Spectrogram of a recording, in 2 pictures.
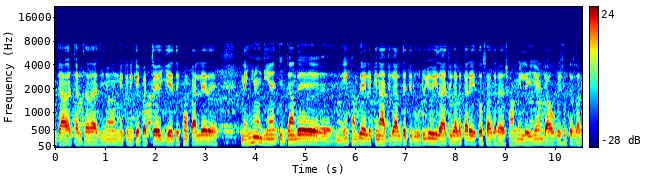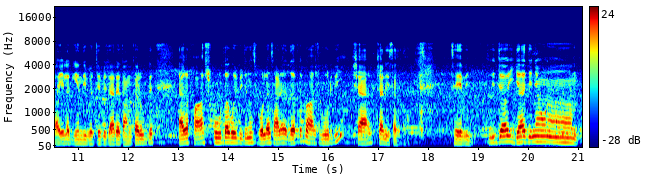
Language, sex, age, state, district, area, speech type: Dogri, male, 18-30, Jammu and Kashmir, Reasi, rural, spontaneous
